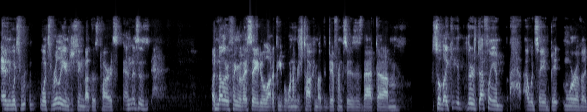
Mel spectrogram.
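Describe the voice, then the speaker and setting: A man speaks very fast with an American accent, his pitch medium. His pitch varies in an ordinary way, broken by long, frequent pauses. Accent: American accent noticed by locals abroad. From USA. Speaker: US expat. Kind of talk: casual chat.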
